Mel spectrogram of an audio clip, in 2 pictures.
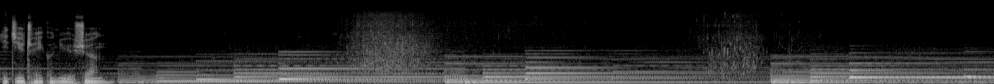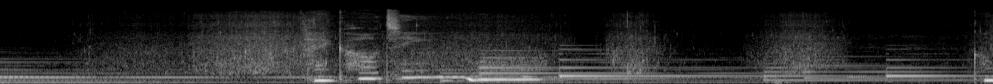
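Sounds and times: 
gentle piano-like music: 0.0s - 19.8s
speech: 0.1s - 1.2s, 2.0s - 2.6s
sea waves washing: 3.2s - 6.1s, 6.7s - 8.3s, 10.1s - 19.8s.

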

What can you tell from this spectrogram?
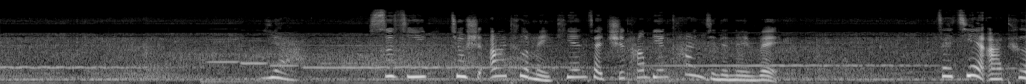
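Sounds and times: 
bus engine arriving: 0.0s - 10.2s
speech: 3.8s - 8.0s, 9.4s - 10.2s.

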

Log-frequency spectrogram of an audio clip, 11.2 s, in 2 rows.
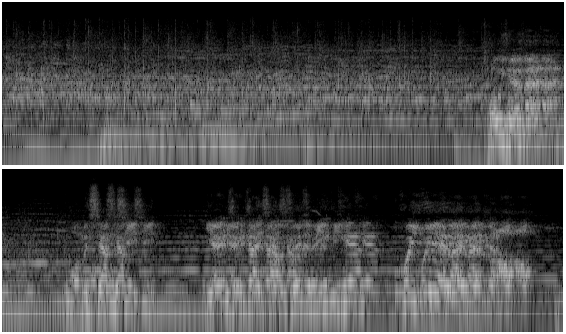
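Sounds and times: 
audience applause welcoming teachers: 0.0s - 5.7s
speech: 4.8s - 11.0s.

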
